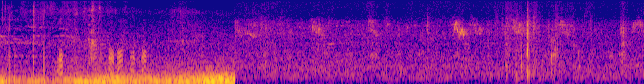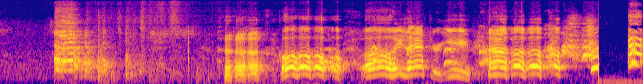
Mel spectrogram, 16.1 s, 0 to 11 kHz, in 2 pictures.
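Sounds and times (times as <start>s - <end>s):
chicken squawking: 0.0s - 2.0s, 8.8s - 9.3s, 13.6s - 14.1s
wind rumble on microphone: 0.0s - 3.0s.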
